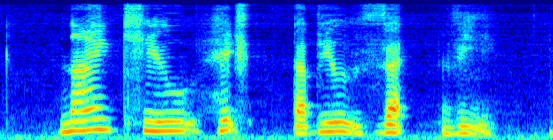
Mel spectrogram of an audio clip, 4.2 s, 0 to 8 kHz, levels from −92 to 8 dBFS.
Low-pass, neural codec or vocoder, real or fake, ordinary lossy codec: 7.2 kHz; codec, 44.1 kHz, 2.6 kbps, SNAC; fake; none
